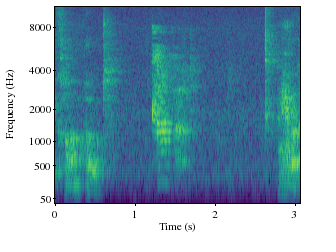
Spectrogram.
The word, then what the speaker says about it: compote: Strawberry compote. How do you say compote?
